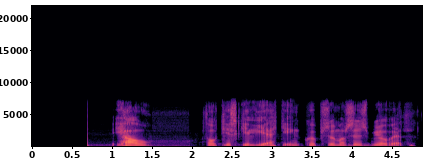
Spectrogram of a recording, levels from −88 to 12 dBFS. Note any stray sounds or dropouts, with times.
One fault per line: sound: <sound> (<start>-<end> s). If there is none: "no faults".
no faults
